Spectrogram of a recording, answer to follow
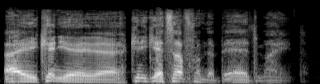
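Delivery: loud Scottish interrogator; Scottish accent. Acted. Interrogator asking patient to get up, Scottish accent. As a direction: open loudly in a put-on Scottish accent. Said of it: "I can do Scottish".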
